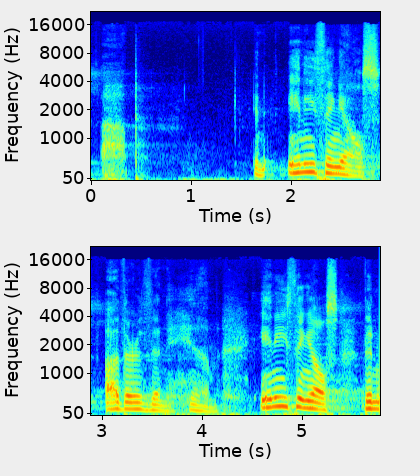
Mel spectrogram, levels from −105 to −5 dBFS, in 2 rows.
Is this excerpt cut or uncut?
uncut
